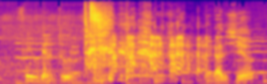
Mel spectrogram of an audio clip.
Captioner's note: laughs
